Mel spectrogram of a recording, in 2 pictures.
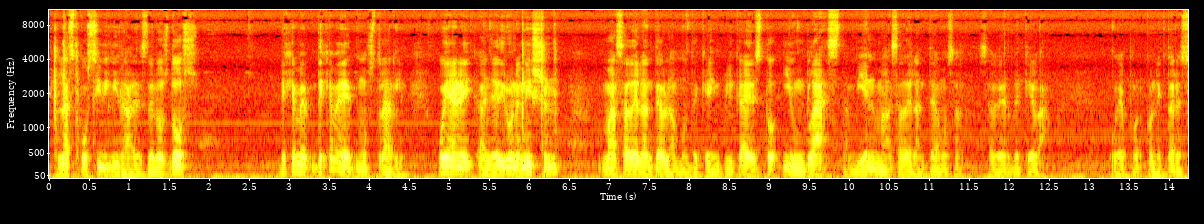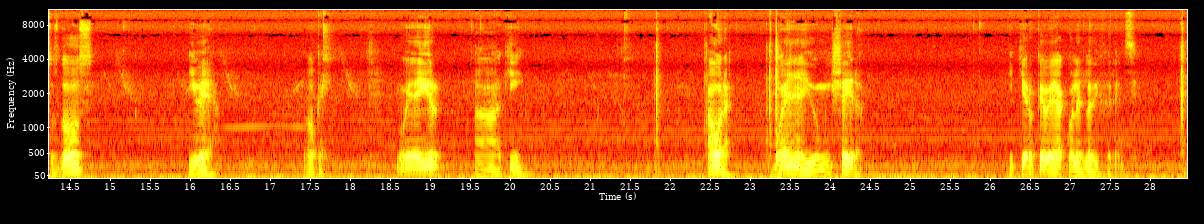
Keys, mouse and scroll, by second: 0.2 shift+a, 4.3 click, 5.4 click, 6.2 shift+a, 7.9 click, 9.2 click, 9.6-12.4 middle drag, 12.4-13.4 drag, 14.1-15.4 drag, 16.3-16.6 scroll down 2, 16.8-18.4 middle drag, 19.0 click, 19.6 click, 20.2-21.3 middle drag, 21.4-21.8 scroll up 2, 22.0 shift+middle click, 22.8 shift+middle click, 23.4 shift+a, 25.8 click, 27.2 click, 28.0 scroll down 2.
